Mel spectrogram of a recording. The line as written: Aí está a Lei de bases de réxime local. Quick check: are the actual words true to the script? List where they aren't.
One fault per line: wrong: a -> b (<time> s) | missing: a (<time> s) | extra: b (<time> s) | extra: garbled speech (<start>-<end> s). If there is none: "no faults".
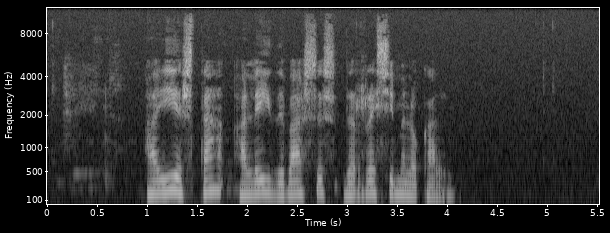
no faults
